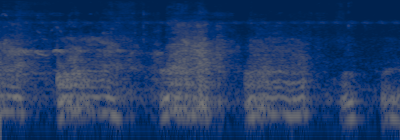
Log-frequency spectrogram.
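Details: A younger male German Shorthaired Pointer, Copper, pesters older Zoie: low, grumbling growls breaking into whiny, moaning notes during rough play, owner urging Zoie to get him.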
